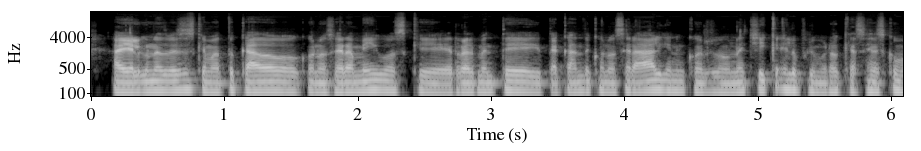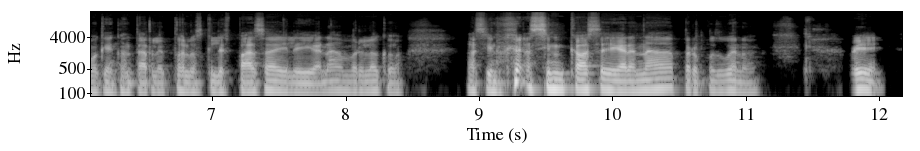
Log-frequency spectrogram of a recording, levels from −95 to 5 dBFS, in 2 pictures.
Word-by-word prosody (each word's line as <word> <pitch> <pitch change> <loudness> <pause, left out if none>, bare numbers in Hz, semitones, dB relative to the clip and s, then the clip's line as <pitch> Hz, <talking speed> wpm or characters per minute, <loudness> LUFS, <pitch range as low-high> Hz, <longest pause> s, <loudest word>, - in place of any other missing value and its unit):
hay 110 -1 +7
algunas 115 +2 +3
veces 120 +2 -1
que 115 - -5
me 105 - -1
ha - - -9
tocado 110 0 +2
conocer 105 0 -1
amigos 115 +1 -1
que 100 -3 -3
realmente 105 +1 -1
te 100 - -5
acaban 105 +2 -4
de 115 - -5
conocer 105 0 -4
a 110 +2 +3
alguien, 120 -1 0
y - - -5
cuando 105 -1 -6
ve - - -3
una 105 +2 -2
chica 120 +3 -5
y 130 - -2
lo 125 - -1
primero 105 -3 -5
que - - -7
hacen 110 - -5
es 105 - -4
como 110 +1 -3
que 110 - -3
en - - -5
contarle 105 0 -3
todo 110 +2 -2
lo 105 - -3
que 105 +2 -7
les 105 -2 -2
pasa 105 +3 +2
y 110 - 0
le 105 -1 -1
digan: 100 +1 0
"Ah, 115 - -2
hombre 110 -1 -4
loco, 105 -2 -5 0.4
así 120 - -1
nunca 105 -1 +4
así 135 -2 +5
nunca 130 0 +6
vas 125 0 +4
a - - +5
llegar 115 -2 +6
a - - +3
nada,", 130 +3 +2
pero 120 -2 -3
pues 115 +2 -7
bueno. 110 -2 -3 0.7
Oye 130 -2 +4
110 Hz, 275 wpm, -22 LUFS, 105-115 Hz, 0.7 s, hay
